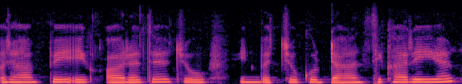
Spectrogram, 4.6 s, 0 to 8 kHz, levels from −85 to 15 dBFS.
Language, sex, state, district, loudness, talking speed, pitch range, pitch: Hindi, female, Jharkhand, Deoghar, -19 LUFS, 180 wpm, 220-240 Hz, 230 Hz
